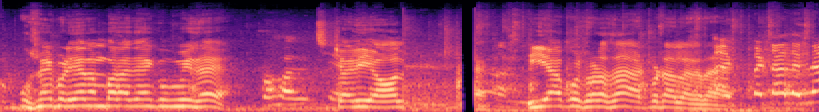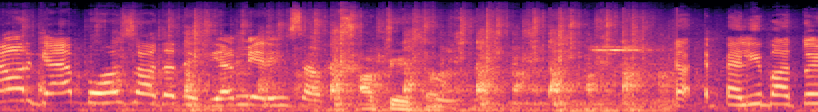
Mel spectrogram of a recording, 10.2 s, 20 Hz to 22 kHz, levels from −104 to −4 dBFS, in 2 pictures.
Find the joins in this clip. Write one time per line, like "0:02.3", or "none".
0:02.9
0:09.2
